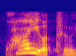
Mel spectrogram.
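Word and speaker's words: quiet: 다음에 이 티 하우스 버트 소리 라는 겁니다 콰이어트 요렇게 되는 거죠 2 이 단어는 이제 발음 쿄 가 이렇게 음절이 요렇게 나뉘는 것은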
